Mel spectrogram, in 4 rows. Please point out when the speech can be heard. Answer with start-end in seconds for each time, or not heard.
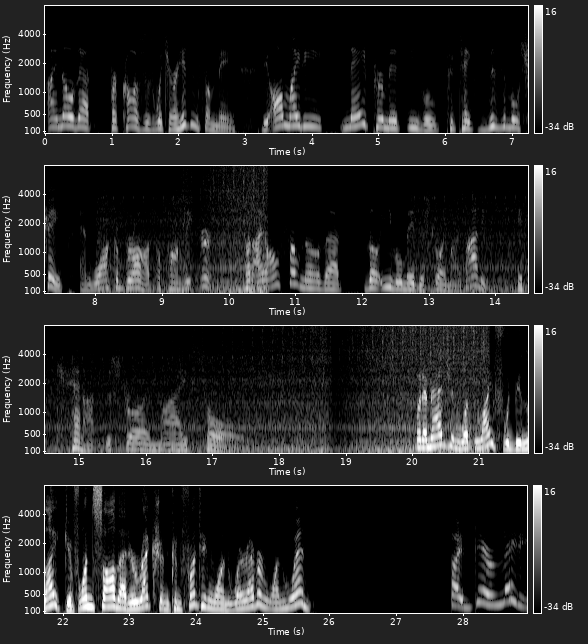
0.0-17.5, 20.0-25.8, 27.8-28.9.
